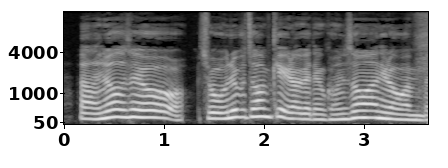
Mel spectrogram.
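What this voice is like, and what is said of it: Imitates another person's voice. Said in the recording (Korean): “성대모사 있는데 솔직히 좀 별로였어요. 다시 한번 선보이고 평가 들어봐요 ... 그, 이거는 권성환 씨가 ... 어떤 새로운 회사에 입사한”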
